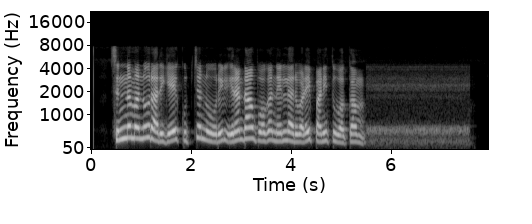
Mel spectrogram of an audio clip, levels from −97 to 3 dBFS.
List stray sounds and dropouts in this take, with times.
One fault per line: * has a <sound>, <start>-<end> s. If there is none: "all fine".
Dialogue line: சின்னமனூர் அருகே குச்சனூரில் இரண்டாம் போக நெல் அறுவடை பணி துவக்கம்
all fine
